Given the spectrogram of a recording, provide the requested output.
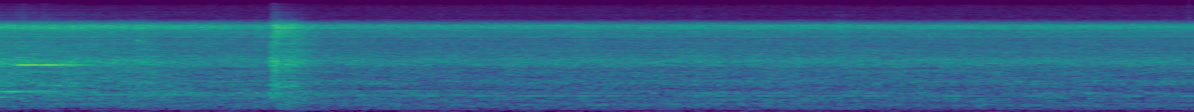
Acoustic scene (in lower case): subway station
